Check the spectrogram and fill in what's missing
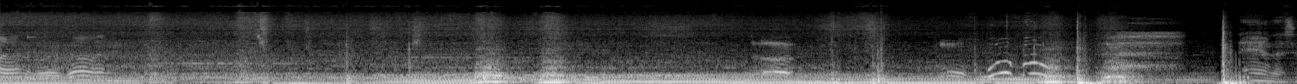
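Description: A Porsche GT4 RS engine revs and accelerates while driving, its rumble rising and falling through several pulls from inside the car, with people talking over the engine noise and a thunk near the end.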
